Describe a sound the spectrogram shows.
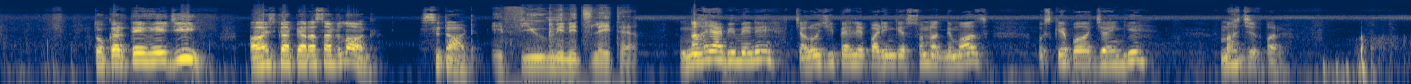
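A young man talks with animation close to a phone microphone.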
